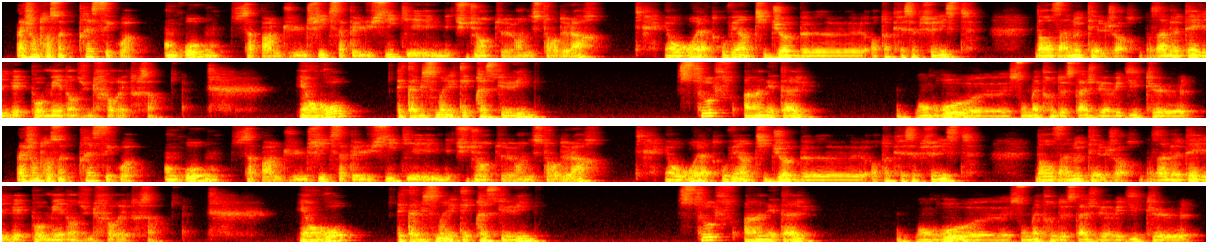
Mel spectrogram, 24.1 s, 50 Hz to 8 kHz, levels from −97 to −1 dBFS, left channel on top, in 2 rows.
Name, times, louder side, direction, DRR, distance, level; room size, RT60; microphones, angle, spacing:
voice 1, 0.1-1.3 1.6-6.0 6.3-13.6 14.1-14.6 15.0-15.5 16.0-17.4 18.8-20.1 21.2-23.9, equal, 65° left, 3 dB, 1.4 m, -24 dB
9.4 x 8.1 x 2.2 m, 0.32 s
head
